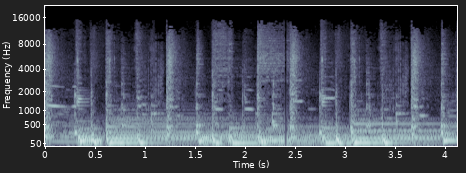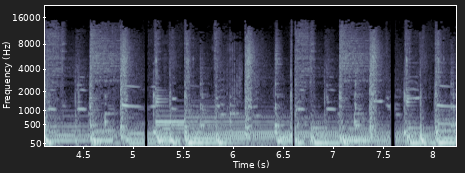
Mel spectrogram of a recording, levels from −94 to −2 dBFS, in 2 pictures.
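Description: Short holes interrupt the sound at 2.39 s (23 ms), 5.11 s and 6.58 s (35 ms each), and 7.57 s (46 ms). Each is a block of digital silence: the output dropped abruptly to silence and came back with no fade. The lengths fit whole buffers of 1024, 1536 and 2048 samples, which points to the program missing its deadline to fill the output buffer.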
